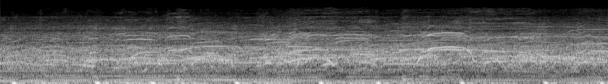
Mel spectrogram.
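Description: A crowd of fans screaming and cheering over music, with regular low thumps a little under a second apart.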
